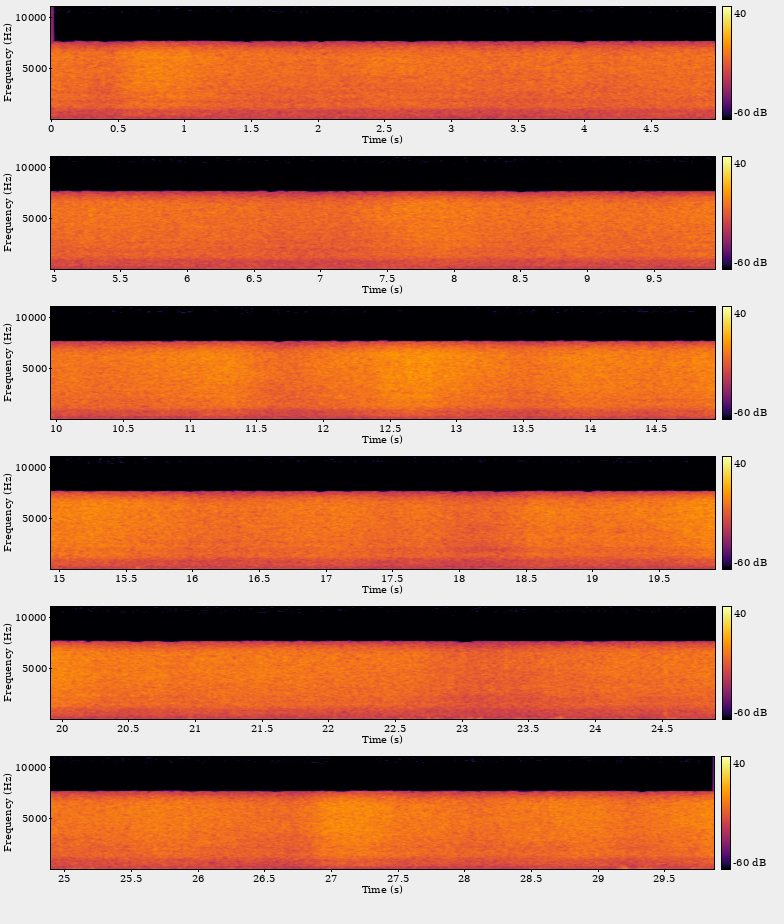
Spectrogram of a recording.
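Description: Heavy nor'wester rain and gusting wind on a plastic-sheet roof: a steady hiss that swells with each gust, several times over.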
